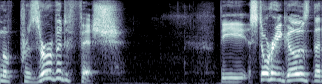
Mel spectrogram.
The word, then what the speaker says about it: Preserved: actually preserved fish junior pronounced preserved with the emphasis on ed uh born in 1766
